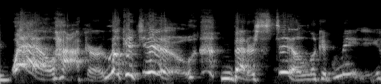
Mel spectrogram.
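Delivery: drawn-out, swooping character voice; Wicket catchphrase voice. Shown as a demonstration. Voice actor showing her warm-up line, animated character voice. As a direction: launch into the catchphrase, stretching the words. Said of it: "my thing would always be".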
